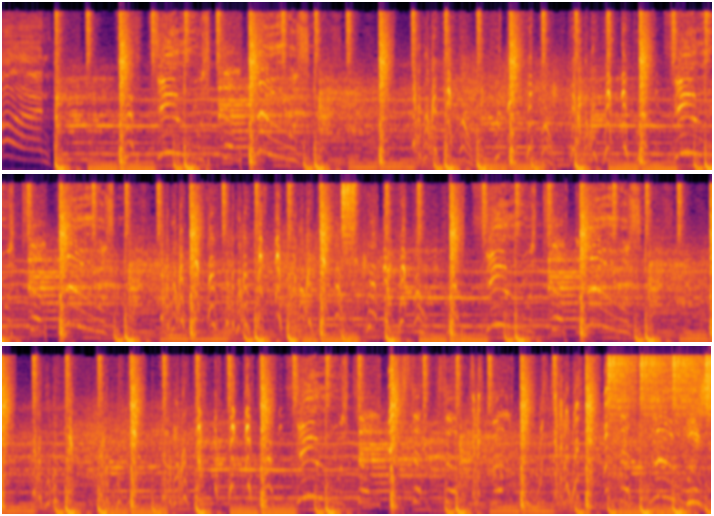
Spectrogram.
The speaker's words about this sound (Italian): E allora io lo lancio subito perché sono curioso di sapere e noi ci sentiamo questo bel traccione ora.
